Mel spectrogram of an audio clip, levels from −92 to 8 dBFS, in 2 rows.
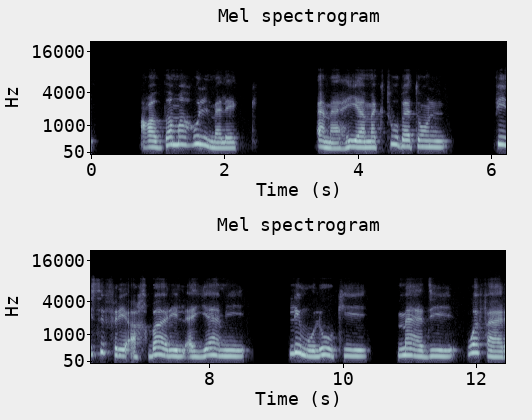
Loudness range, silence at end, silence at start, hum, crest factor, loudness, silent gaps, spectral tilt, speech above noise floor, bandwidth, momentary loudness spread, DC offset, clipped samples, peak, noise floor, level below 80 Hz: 2 LU; 0 s; 0.75 s; none; 18 dB; -23 LUFS; 2.56-3.34 s, 5.46-6.03 s, 8.66-9.15 s, 10.45-10.81 s; -7.5 dB/octave; over 68 dB; 8 kHz; 7 LU; under 0.1%; under 0.1%; -6 dBFS; under -90 dBFS; -68 dBFS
